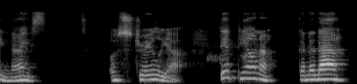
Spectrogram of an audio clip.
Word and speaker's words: Canada: Tiếp theo nào, Canada. Mình đừng đọc cái này là Canada giống tiếng Việt nhá, mình sẽ đọc là Canada.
